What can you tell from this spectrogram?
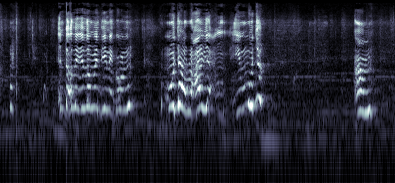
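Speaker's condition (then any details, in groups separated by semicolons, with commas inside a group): Cerebral palsy; wheelchair user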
